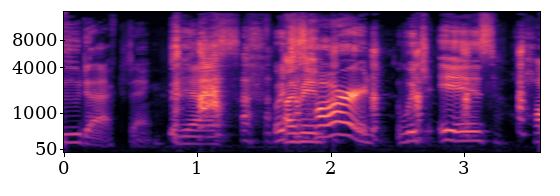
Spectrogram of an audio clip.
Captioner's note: laughs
